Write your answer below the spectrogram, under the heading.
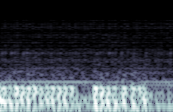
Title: Piston slap noise?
